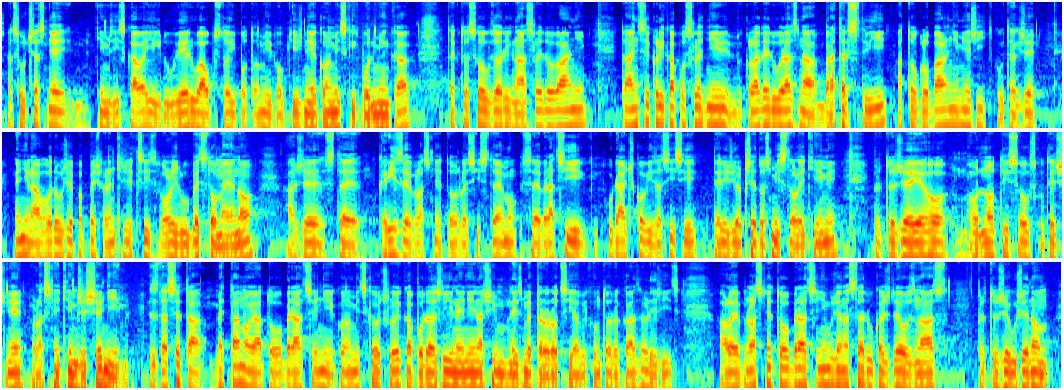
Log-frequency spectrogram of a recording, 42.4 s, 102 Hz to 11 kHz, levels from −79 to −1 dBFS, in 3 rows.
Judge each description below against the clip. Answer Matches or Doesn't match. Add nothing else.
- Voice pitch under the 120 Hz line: Matches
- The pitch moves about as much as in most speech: Doesn't match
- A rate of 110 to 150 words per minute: Matches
